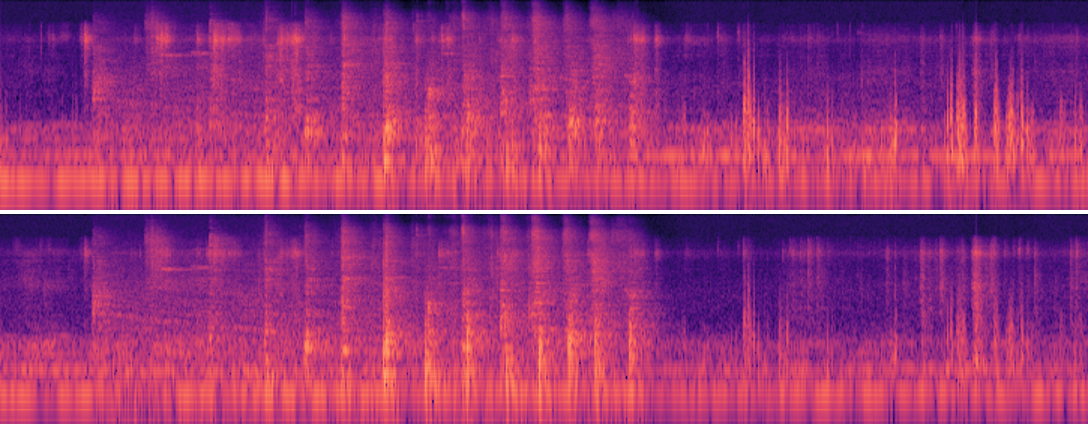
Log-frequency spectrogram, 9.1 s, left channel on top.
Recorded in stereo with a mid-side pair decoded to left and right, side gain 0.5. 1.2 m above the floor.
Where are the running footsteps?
30° right, 4 m; by 5.4 s 70° right, 2.5 m.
